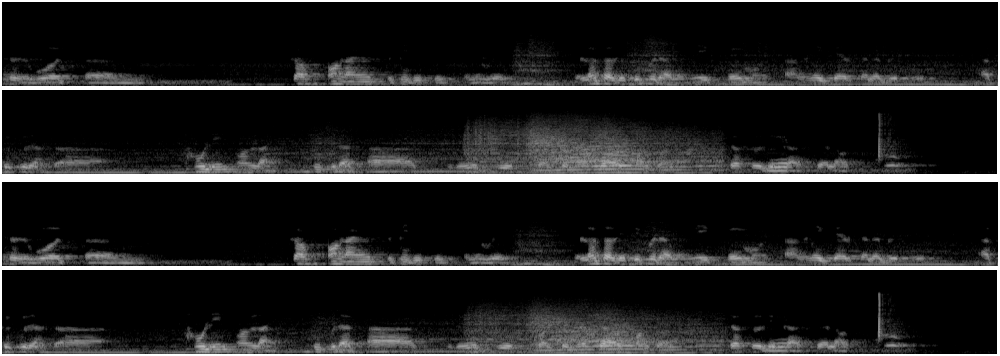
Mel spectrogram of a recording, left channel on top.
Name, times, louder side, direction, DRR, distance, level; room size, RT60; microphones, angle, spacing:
voice 1, 0.0-1.4 2.9-5.1 5.7-9.2 9.8-11.0 11.8-12.7 13.1-14.1 14.4-16.7 17.2-19.0, right 2 dB, 35° right, 14 dB, 0.6 m, -33 dB
voice 2, 1.6-2.2 4.4-5.9 7.8-8.2 9.2-9.8 10.7-11.9 17.0-17.3 17.6-17.8, left 4 dB, 65° left, 10 dB, 0.6 m, -43 dB
sound 1, 2.1-17.2, left 1 dB, 90° left, 1.9 m, -40 dB
18.5 x 9.6 x 5.8 m, 0.85 s
head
